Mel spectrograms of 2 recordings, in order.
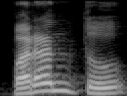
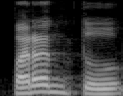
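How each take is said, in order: Both takes have the same delivery.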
